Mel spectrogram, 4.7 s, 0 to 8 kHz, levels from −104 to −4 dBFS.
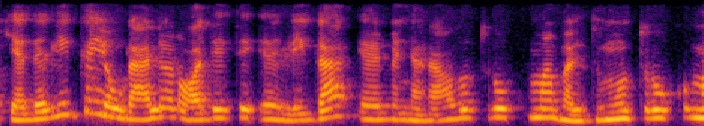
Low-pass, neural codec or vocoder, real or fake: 7.2 kHz; vocoder, 22.05 kHz, 80 mel bands, WaveNeXt; fake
